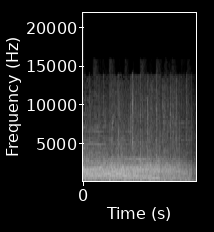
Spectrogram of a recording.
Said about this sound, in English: and this kind of shouting is what they get. That's not worthy of this parliament. It's not worthy of the people they serve.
